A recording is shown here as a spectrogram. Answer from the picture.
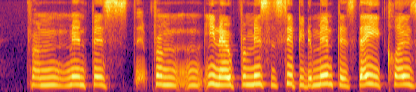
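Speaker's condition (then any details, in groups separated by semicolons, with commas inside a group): Cerebral palsy; from birth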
